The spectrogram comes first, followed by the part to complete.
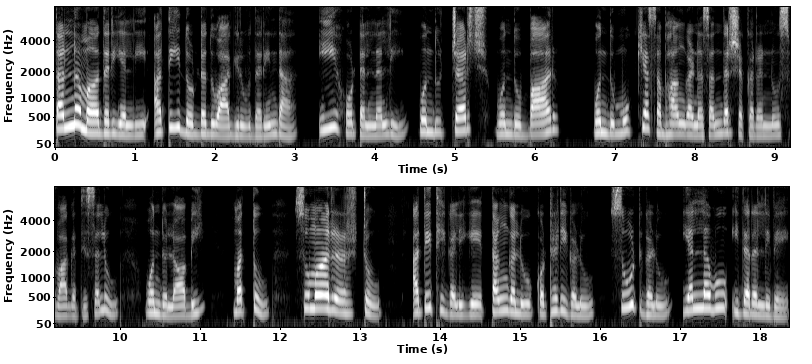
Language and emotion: Kannada, neutral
